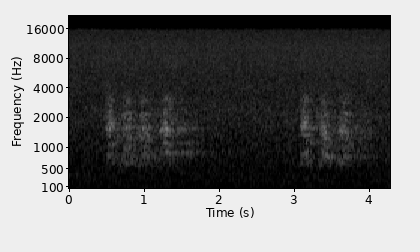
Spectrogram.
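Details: Dogs barking incessantly at 11.30 pm in an extremely remote rural area of the UK, part of nightly barking lasting seven months: two quick bursts of three or four sharp barks about two seconds apart, fairly distant over a steady hiss.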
